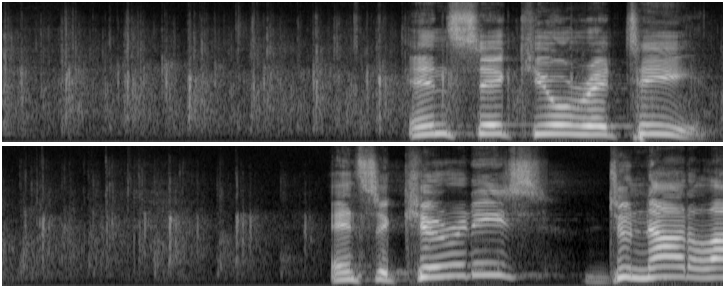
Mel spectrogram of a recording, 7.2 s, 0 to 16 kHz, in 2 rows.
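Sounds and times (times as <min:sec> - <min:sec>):
church congregation clapping their hands during a sermon: 0:00.0 - 0:05.4
speech: 0:02.0 - 0:03.6, 0:05.2 - 0:07.2.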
